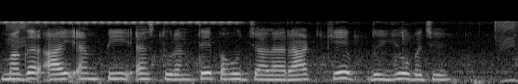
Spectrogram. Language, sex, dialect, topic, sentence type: Bhojpuri, female, Western, banking, statement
